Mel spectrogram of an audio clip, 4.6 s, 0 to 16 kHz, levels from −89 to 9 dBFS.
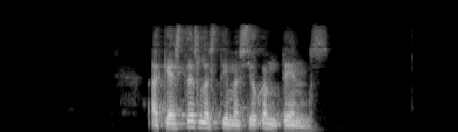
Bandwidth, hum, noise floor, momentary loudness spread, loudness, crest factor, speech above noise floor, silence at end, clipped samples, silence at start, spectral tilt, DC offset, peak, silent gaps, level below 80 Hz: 7.8 kHz; none; -86 dBFS; 6 LU; -18 LUFS; 20 dB; 68 dB; 1.35 s; under 0.1%; 1.5 s; -6 dB/octave; under 0.1%; 0 dBFS; none; -60 dBFS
